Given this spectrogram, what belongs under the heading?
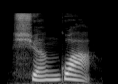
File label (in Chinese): "悬挂", Chinese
